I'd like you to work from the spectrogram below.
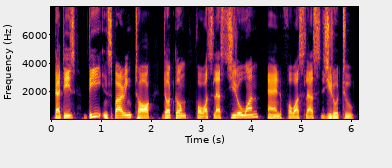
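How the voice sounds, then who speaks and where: A man's voice: medium pitch, measured pace, clear, resonant tone, no room sound, studio quality. A young man from Nepal, hosting his podcast in an earnest, scripted monologue that talks straight to the listeners. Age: young adult. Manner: earnest, addresses listeners directly as "guys". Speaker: podcast host.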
